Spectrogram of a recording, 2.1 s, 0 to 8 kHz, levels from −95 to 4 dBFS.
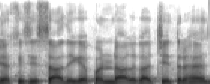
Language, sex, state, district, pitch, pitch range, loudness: Hindi, male, Bihar, Vaishali, 110 Hz, 110-115 Hz, -17 LUFS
